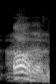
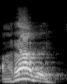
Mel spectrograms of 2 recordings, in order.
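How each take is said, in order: First: The stress falls on the first syllable. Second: The stress falls on the last syllable. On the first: The speaker calls it right. "on va pas oublier l'accent" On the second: The speaker calls it wrong. "C'est pas arabe"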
